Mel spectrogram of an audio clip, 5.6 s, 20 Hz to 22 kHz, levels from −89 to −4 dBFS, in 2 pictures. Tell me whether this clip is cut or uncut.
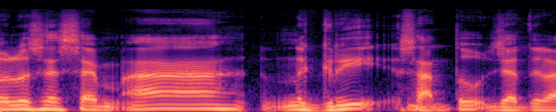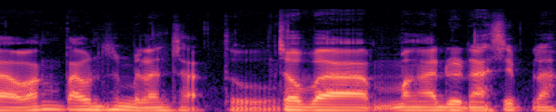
cut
